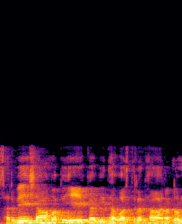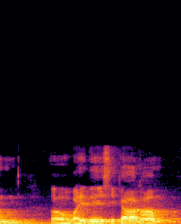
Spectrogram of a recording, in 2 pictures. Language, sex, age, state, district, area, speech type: Sanskrit, male, 45-60, Telangana, Mahbubnagar, rural, spontaneous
